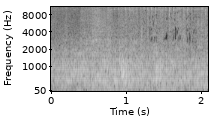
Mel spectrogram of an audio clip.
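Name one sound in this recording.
A bicycle rolls past on cobblestones.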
